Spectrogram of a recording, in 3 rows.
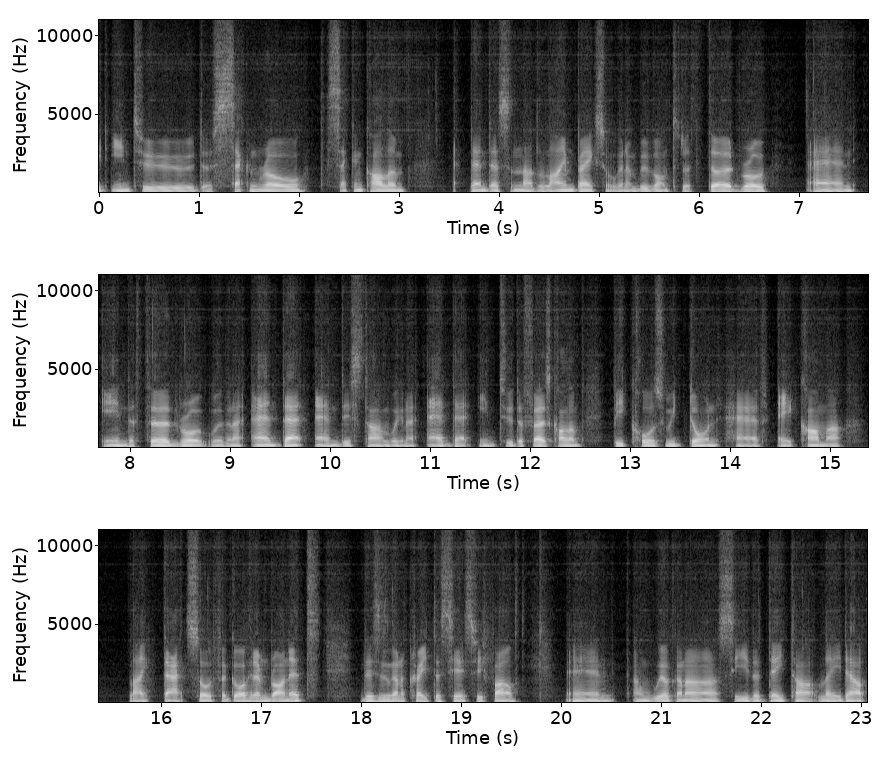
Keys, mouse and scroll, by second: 4.0 Left, 4.2 shift+Right, 4.3 shift+Right, 7.1 click, 7.7 Left, 7.8 Left, 8.0 Left, 8.4 Left, 8.4 Right, 16.4 click, 16.6 ctrl+s, 16.9 F5, 18.2 click, 19.0 End, 19.1 Home, 19.6 Return, 22.0 click.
